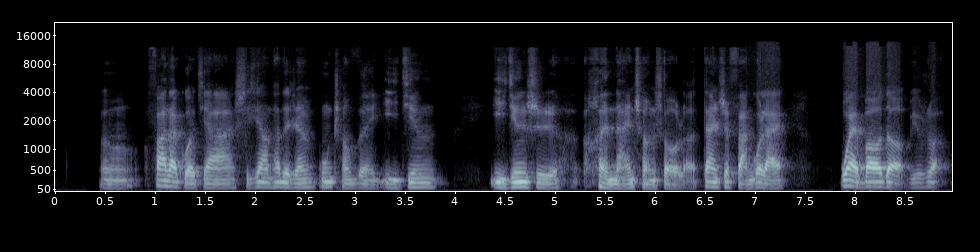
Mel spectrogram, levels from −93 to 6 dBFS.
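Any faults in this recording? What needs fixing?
From 6.91 s to the end of the clip at 8.97 s, there is sample clock jitter. The converter's clock wanders by something on the order of several microseconds, so each sample is captured a little early or late. That timing error turns into an amplitude error wherever the speech waveform changes quickly, adding a rough hiss roughly 30 dB below the signal. It thickens on loud and bright consonants and drops away in pauses. To prevent it, clock the converter from a stable, low-jitter reference and keep that clock line clean and well isolated.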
